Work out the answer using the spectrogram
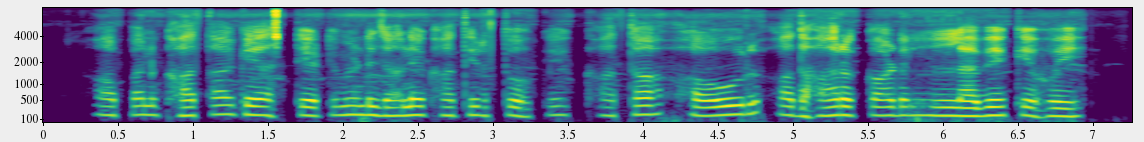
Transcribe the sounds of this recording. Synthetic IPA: apənkʰaːt̪akesʈeːʈmẽːɳʈd͡ʒaːnekʰaːt̪ɪɾt̪oɦkekʰaːt̪aɔːɾaːd̪ʱaːɾkaːɾɖləbekeɦoːiː

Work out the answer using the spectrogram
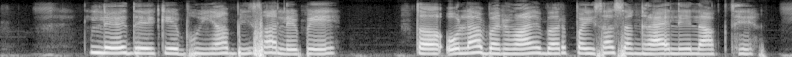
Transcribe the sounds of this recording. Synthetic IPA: led̪ekebʱũjãbiːsaleːpe | t̪əoːlabənʋaːebəɾpəɪsasə̃ŋɡʱɾaːelelaːɡt̪ʰeː

